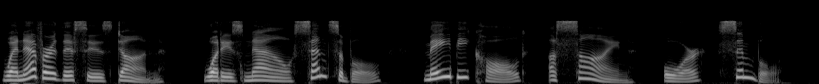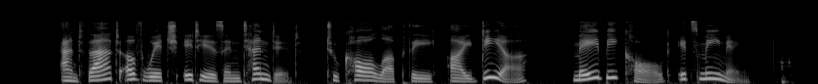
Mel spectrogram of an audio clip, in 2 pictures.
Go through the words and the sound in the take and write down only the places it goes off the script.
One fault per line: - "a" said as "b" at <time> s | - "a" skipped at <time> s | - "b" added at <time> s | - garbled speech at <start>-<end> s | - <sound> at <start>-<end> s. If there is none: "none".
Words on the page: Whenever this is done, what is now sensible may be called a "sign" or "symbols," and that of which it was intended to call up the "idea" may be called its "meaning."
- "symbols" said as "symbol" at 7.2 s
- "was" said as "is" at 10.2 s
- thud at 15.9-16.2 s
